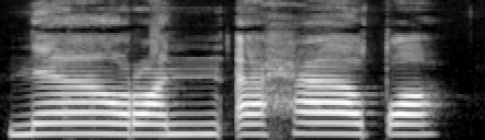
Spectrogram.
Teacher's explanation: ہم یہاں تنوین ظاہر کریں گے اور اسے نون ساکن پڑھیں گے، اور بغیر غنہ سے یہ حکم کو ادا کریں گے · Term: اظہار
